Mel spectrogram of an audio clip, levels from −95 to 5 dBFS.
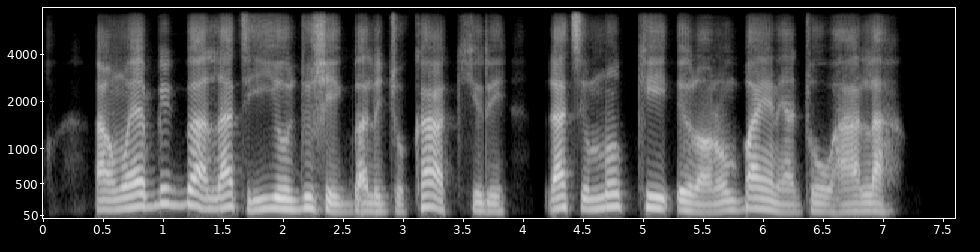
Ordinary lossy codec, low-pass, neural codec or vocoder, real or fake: none; 7.2 kHz; codec, 16 kHz, 0.7 kbps, FocalCodec; fake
